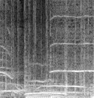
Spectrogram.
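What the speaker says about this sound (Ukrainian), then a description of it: "тому оплески вам, друзі" A concert audience bursts into applause with cheers and high whoops, a dense, lively crowd roar sustained close by throughout.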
